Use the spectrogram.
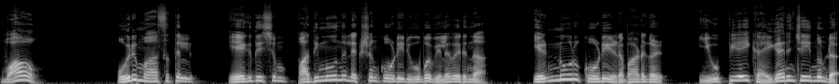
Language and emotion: Malayalam, surprised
